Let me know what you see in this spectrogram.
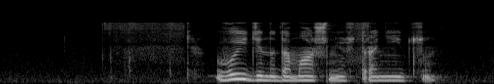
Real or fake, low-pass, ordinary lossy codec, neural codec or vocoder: real; 7.2 kHz; MP3, 64 kbps; none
